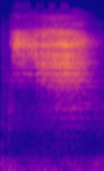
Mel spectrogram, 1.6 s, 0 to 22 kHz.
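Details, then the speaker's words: Minneapolis Moline G1050 tractor, LP gas valves and fuel gauge replaced, leak test before refitting hood; sharp steady hiss rising as valve opens, fading as it closes; LP gas leaking at the valve fitting. "Of course it's leaking."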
